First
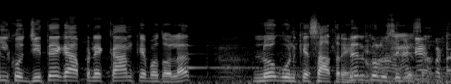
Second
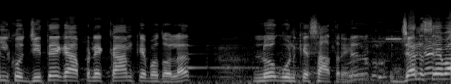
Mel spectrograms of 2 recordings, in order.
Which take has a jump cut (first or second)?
second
